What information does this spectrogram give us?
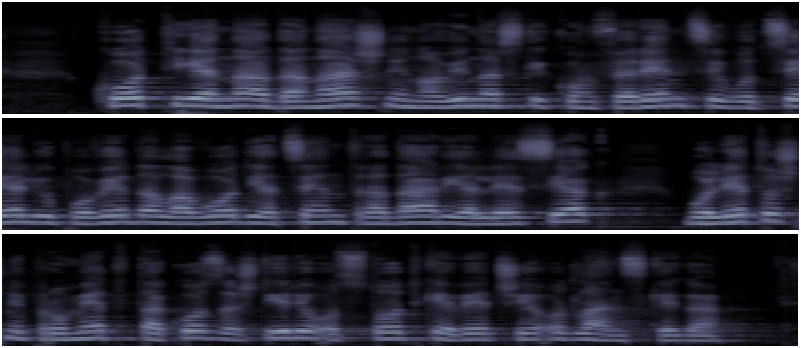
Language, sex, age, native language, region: Slovenian, female, 50-59, Slovenian, Savinja region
